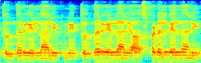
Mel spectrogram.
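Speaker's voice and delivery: urgent, anxious muttered-to-self rush; frantic Franklin. Acted. Franklin rushes Chinchan to hospital, urgent and upset. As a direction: reassure the injured friend while panicking.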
